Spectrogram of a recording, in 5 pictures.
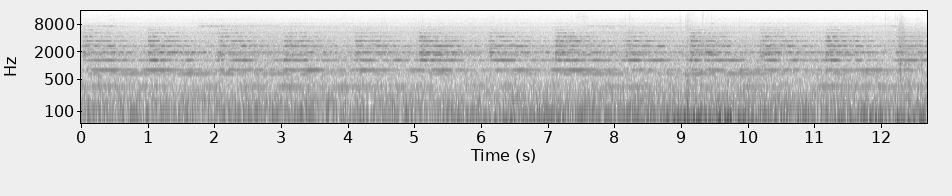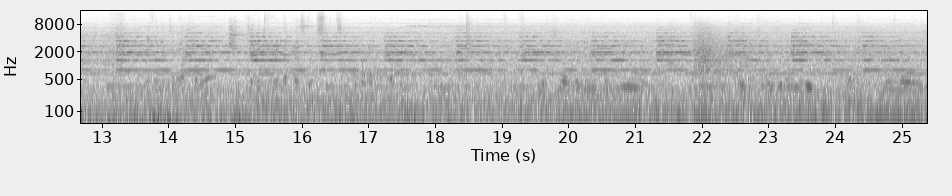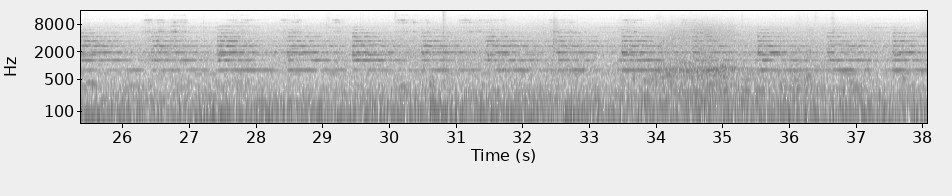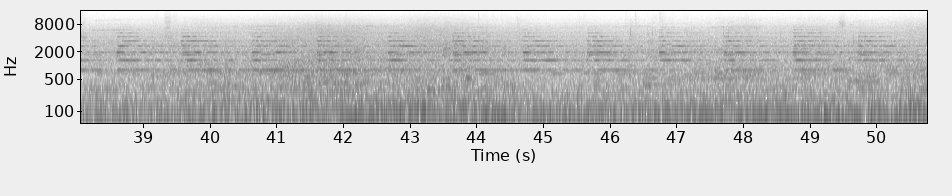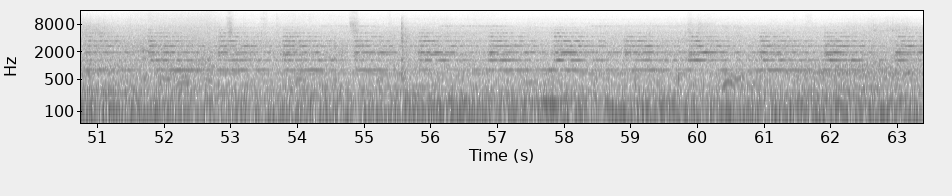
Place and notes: {
  "date": "2011-06-01 11:00:00",
  "description": "Brussels, Place Brugmann - ND de lAnnonciation, funeral bells.\nSD-702, Rode NT4",
  "latitude": "50.82",
  "longitude": "4.35",
  "altitude": "94",
  "timezone": "Europe/Brussels"
}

